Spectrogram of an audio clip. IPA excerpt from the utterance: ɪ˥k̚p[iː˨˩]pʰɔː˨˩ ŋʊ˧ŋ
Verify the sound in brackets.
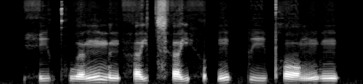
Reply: incorrect: iː˨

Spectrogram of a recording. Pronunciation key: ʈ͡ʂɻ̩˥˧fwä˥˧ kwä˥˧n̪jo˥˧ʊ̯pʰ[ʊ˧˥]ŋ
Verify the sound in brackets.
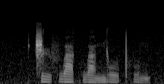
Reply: incorrect: ʊ˥˩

